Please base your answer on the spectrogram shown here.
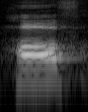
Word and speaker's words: half: इस तरह F के बाद अगर F से पहले अगर L आ जाएगा तो L साइलेंट रहेगा। काफ, पिंडली, CALF, काफ, बोलने में काफ होगा, हाफ आधा, ए एल, ठीक है, HALF हाफ।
